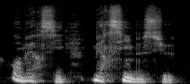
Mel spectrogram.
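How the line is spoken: Grateful exclamation. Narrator (French): s'écria-t-elle en se levant

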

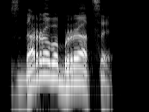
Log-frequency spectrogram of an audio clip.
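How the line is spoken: Bold shout. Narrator (Russian): Лашкевич браво выкрикнул

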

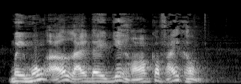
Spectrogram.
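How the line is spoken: Shout after long pause. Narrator (Vietnamese): Thường Quánh ngẫm nghĩ một hồi lâu, rồi lại lên tiếng quát

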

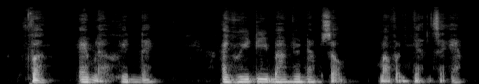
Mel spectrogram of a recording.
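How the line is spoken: Shy soft speech. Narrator (Vietnamese): khẽ gật đầu, cô có chút bẽn lẽn và nói

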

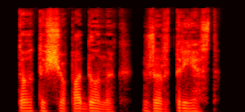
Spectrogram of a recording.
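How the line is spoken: Whispering. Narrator (Russian): прошептал Гарри Уэлш

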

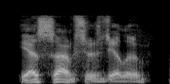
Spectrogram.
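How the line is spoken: Growl. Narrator (Russian): рыкнул босс

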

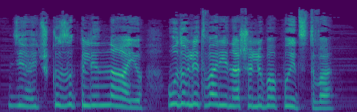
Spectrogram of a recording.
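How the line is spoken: Pleading. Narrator (Russian): взмолилась Лесли

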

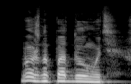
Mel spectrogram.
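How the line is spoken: Snorting. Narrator (Russian): фыркнул Валерка

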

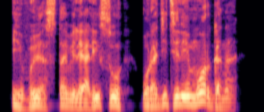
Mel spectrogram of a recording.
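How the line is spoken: Astonished exclamation. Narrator (Russian): изумленно воскликнул я

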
